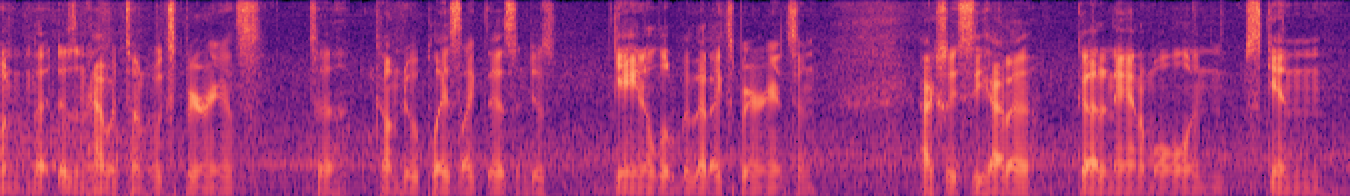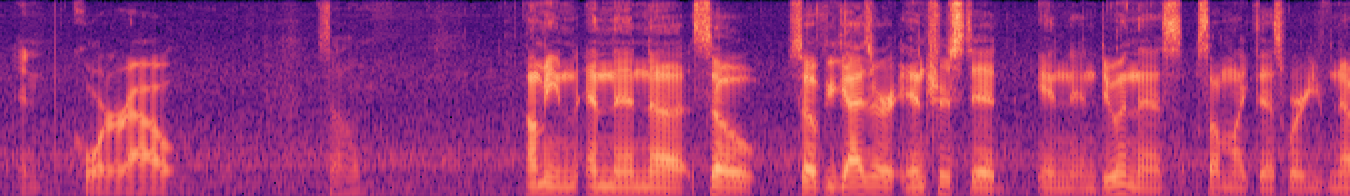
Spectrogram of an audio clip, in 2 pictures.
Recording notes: Road Trip. We have a good time driving down to Paso Robles.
